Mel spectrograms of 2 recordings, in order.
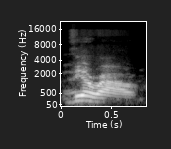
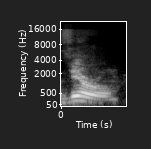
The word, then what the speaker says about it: virile: Virile or virile, however you want to pronounce it.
